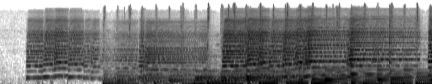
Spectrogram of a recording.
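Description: Arranger keyboard playing the intro of an old-time dance song in an accordion voice, beginning about half a second in; a bass line and drum beat join about two seconds in.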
